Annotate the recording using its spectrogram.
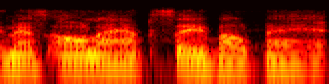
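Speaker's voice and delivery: plain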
